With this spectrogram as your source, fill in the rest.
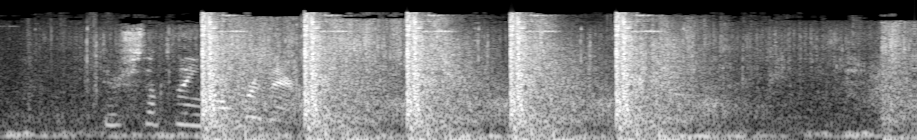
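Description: Pistol shots ring out several times in quick succession.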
